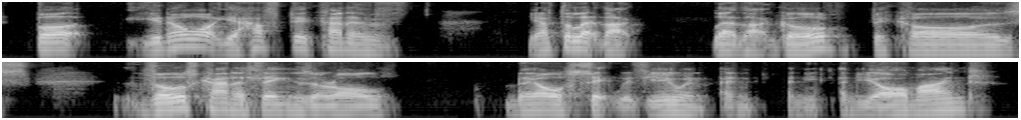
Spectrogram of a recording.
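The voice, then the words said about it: Nasal Yorkshire accent. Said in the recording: “nasal Yorkshire accent”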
